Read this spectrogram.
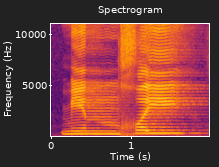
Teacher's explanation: Wa ma taf'alu min, ada hukum izhar halqi karena nun sukun menghadapi huruf halqi atau huruf tenggorokan yaitu kha, maka nun sukun dibaca jelas. · ada huruf lin sebab ya sukun didahului baris fathah. Cara bacanya dilembutkan.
